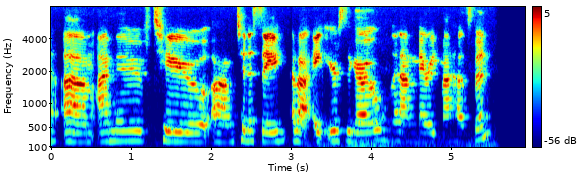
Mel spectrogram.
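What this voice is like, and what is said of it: Southern US accent. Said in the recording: “my awful accent, I'm from South Alabama, southern Mississippi area”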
